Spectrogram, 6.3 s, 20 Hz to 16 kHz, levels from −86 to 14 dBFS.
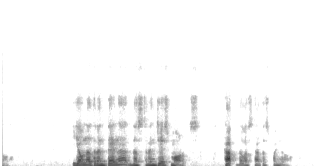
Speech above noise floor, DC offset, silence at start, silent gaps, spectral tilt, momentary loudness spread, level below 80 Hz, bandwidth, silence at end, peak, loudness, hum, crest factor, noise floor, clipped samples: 52 dB; under 0.1%; 0.05 s; none; -8.5 dB/octave; 19 LU; -54 dBFS; 7 kHz; 0.6 s; 0 dBFS; -22 LUFS; none; 24 dB; -74 dBFS; under 0.1%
